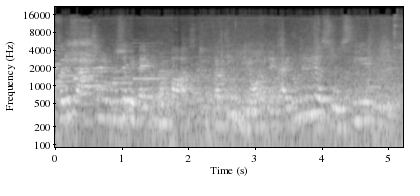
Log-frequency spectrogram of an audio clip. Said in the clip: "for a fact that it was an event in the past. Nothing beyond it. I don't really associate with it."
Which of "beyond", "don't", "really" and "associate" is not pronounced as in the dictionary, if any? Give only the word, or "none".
beyond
